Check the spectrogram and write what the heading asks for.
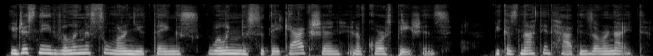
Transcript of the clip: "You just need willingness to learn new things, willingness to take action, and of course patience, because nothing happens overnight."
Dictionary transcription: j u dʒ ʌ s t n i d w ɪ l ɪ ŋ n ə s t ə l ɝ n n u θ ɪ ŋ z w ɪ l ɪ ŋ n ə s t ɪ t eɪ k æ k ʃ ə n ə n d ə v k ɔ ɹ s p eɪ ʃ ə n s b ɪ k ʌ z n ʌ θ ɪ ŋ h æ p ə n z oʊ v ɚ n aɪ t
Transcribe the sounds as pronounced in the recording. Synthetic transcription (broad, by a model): j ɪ dʒ ʌ s t n i d w ɪ l ɪ ŋ n ə s t ə l ɝ n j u θ ɪ ŋ z w ɪ l ɪ ŋ n ə s t ɪ t eɪ k æ k ʃ ə n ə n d ə v k ɔ ɹ s p eɪ ʃ ə n s b ɪ k ʌ z n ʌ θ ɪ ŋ h æ p ə n z oʊ v ɚ n aɪ t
